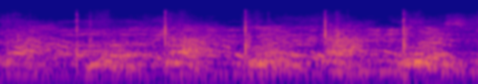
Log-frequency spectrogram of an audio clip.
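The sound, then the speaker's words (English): A stadium cheer squad chants the name of Essendon coach John Worsfold in unison after an Essendon win, voices rising and falling in a steady rhythm with sharp accents about twice a second, loud and continuous. “The cheer squad chants out his name.”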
